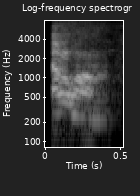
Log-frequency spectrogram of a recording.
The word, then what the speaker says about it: Ellum: That was Elm Street, that's pronounced Ellum.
